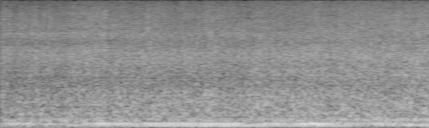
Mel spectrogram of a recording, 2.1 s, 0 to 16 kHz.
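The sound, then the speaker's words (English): A boat engine drones steadily at low pitch as the boat slows on open water in Everglades National Park, off the southern tip of Florida near the Florida Keys, with a wash of water and wind noise around it. The level holds fairly even throughout, and no one speaks. “slows the boat so we can look at a fleet of about 20 black frigate birds coasting on the wind above us.”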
